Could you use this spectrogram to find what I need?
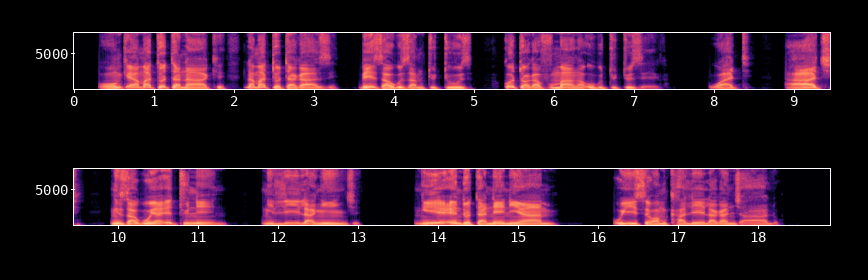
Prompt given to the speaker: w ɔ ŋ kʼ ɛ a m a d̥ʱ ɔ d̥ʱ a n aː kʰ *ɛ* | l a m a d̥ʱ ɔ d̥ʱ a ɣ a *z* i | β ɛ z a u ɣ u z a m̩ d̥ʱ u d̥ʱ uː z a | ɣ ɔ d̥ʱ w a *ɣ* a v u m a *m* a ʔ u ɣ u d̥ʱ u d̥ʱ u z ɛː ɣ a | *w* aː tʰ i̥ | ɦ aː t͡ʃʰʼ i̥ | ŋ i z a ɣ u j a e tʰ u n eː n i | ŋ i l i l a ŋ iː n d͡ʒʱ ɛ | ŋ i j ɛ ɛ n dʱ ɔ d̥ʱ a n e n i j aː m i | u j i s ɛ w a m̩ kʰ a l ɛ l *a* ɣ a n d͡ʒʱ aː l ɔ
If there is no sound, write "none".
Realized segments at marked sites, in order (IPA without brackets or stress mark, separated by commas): ɛ, z, ɣ, ŋ, w, a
